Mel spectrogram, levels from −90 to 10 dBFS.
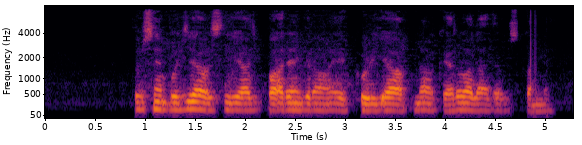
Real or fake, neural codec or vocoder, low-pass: fake; vocoder, 44.1 kHz, 128 mel bands, Pupu-Vocoder; 7.2 kHz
